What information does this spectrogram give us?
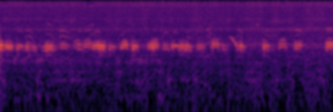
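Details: Buff-necked ibis (Theristicus caudatus), several birds, giving loud, nasal, honking calls in a rapid repeated series, about three to four notes per second, calling over one another.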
